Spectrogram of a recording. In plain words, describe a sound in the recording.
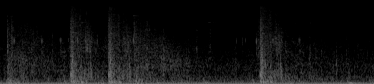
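Gunshots crack outdoors in a few quick bursts.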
